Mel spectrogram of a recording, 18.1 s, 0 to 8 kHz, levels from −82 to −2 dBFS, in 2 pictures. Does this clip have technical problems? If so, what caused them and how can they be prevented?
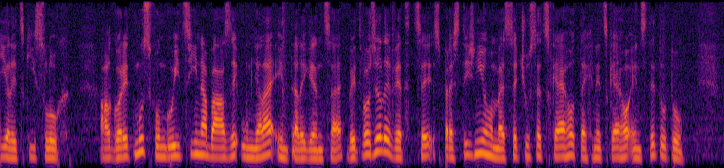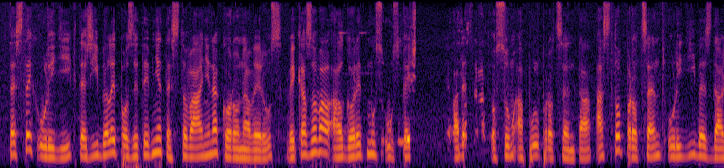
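Yes. Other side's voice leaking through appears three times: a faint scrap far below the talker from 13.58 to 13.62 s, a stronger burst from 14.0 to 14.19 s at roughly the talker's level or slightly above, and a moderate fragment at 14.85 to 14.9 s, around 15 dB down. The likely cause is residual loudspeaker echo that the echo canceller failed to subtract from the microphone signal. It leaks through in short pieces. Using a headset or a better-converged acoustic echo canceller with tighter loudspeaker-to-mic isolation would prevent it.

Speech suppressed in double talk follows from 14.2 to 15.18 s. The talker's level drops by as much as 25 dB or so, and about 0.7 s of that stretch is affected. This is likely the echo canceller's suppressor reacting to simultaneous near-end and far-end speech. Unable to separate the two, it attenuated everything, including the wanted voice, while the other side was talking. 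The band, which stops at 8 kHz, fits the wideband Bluetooth mSBC headset link. A double-talk detector that holds off suppression when near-end speech is present, or full-duplex echo cancellation, would avoid this.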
